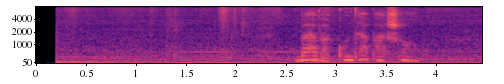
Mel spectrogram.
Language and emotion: Russian, neutral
